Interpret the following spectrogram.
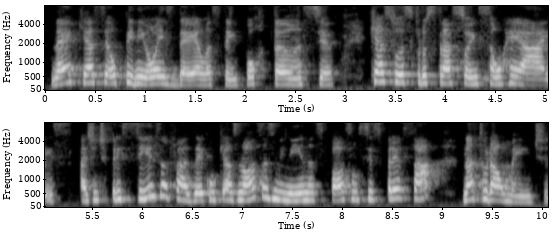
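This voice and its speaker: A woman with a Brazilian Portuguese accent, answering as a guest in an interview. She explains earnestly and often adds a questioning tag. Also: high-pitched. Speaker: guest, workplace parenthood consultant.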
